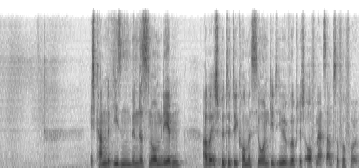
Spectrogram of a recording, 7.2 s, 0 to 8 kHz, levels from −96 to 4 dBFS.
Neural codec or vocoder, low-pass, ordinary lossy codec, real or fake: codec, 16 kHz, 0.5 kbps, X-Codec, HuBERT features, trained on LibriSpeech; 7.2 kHz; none; fake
